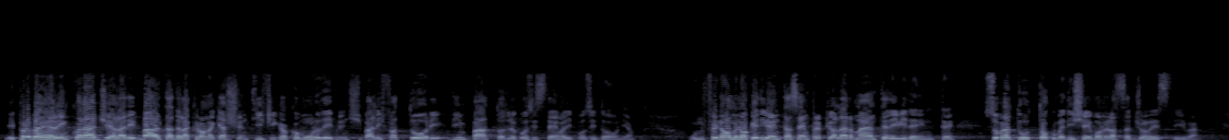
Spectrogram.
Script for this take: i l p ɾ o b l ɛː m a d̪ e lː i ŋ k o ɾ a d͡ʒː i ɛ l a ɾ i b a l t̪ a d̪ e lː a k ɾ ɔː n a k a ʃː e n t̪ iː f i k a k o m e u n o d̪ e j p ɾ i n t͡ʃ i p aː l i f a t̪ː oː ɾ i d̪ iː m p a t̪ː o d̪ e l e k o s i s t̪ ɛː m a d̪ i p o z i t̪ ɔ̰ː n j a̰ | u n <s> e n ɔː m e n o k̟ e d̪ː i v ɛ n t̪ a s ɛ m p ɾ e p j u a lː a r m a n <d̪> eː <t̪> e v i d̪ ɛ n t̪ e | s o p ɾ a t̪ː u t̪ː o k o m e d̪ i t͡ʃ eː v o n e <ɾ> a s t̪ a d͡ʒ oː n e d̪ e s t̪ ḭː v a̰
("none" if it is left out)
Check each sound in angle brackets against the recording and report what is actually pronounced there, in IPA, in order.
f, t̪, d̪, l

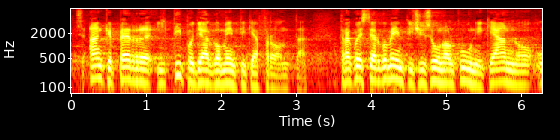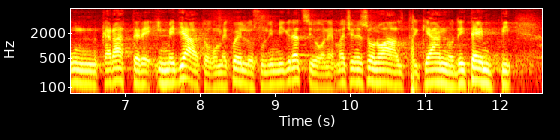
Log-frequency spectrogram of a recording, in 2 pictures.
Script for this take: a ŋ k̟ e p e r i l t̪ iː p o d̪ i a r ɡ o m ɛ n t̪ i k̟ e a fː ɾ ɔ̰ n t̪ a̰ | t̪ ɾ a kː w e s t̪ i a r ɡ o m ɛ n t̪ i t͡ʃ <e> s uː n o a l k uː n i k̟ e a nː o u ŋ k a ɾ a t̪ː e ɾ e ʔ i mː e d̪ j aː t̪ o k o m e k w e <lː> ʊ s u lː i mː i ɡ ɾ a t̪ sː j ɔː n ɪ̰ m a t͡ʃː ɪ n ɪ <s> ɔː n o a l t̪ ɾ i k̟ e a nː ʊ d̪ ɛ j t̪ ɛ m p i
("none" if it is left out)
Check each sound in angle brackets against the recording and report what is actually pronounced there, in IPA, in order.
i, lː, s

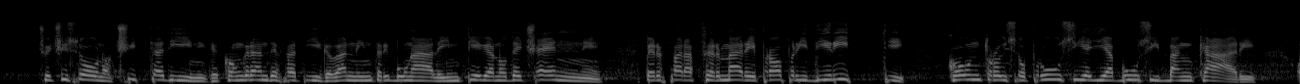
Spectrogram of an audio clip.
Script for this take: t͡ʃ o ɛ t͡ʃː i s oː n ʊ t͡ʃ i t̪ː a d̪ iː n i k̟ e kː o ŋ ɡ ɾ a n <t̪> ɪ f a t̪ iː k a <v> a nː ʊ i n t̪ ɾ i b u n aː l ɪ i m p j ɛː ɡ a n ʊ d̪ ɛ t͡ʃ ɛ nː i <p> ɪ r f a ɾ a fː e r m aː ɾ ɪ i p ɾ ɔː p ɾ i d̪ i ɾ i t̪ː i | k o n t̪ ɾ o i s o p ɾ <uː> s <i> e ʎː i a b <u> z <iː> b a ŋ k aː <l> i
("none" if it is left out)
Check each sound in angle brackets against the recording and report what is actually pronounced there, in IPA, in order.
d̪, v, p, uː, i, uː, i, ɾ

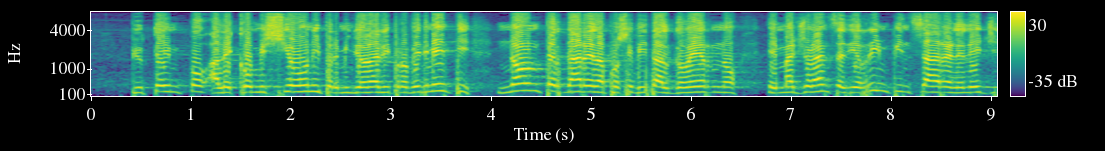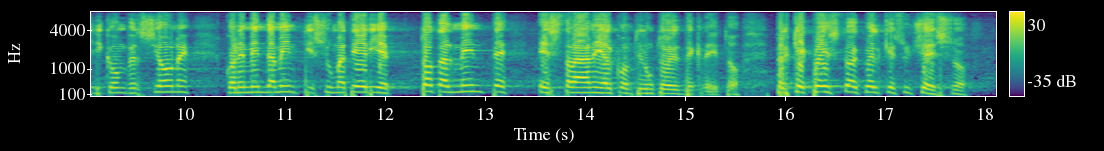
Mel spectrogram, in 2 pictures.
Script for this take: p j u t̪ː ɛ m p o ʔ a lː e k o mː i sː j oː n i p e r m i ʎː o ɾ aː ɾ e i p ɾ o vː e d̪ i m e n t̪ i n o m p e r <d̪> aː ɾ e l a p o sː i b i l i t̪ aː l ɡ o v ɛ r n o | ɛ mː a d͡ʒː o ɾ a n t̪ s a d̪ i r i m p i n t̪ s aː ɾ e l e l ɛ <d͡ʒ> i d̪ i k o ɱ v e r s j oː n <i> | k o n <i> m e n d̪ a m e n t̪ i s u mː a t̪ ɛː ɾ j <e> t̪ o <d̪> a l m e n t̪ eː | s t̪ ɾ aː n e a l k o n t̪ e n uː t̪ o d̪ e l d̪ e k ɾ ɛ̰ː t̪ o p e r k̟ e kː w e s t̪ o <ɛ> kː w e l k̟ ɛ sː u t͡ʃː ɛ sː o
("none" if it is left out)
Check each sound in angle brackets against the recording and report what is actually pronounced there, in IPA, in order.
d̪, d͡ʒː, e, e, e, t̪, ɛ

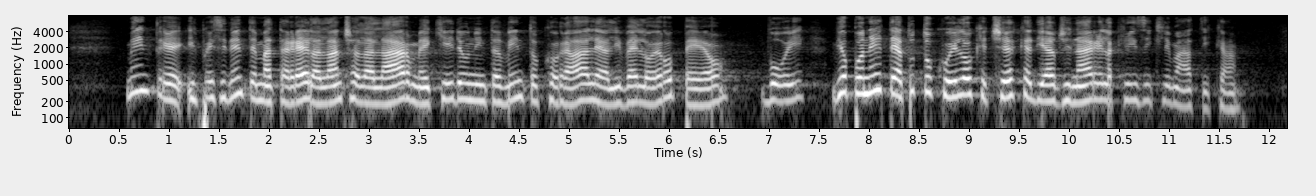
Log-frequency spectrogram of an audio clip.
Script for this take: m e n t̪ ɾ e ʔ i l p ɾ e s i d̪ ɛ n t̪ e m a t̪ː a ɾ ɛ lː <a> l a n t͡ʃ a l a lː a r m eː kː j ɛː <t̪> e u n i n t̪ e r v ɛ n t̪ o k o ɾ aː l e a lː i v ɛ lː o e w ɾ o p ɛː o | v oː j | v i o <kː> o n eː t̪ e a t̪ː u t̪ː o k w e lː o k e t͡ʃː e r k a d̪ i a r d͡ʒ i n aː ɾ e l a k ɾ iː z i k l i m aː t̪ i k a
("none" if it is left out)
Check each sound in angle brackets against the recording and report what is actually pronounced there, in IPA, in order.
a, d̪, pː

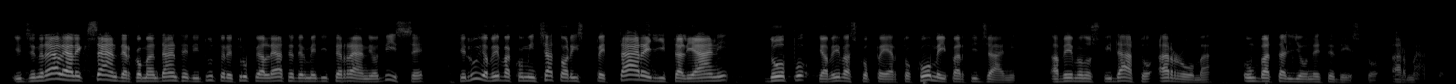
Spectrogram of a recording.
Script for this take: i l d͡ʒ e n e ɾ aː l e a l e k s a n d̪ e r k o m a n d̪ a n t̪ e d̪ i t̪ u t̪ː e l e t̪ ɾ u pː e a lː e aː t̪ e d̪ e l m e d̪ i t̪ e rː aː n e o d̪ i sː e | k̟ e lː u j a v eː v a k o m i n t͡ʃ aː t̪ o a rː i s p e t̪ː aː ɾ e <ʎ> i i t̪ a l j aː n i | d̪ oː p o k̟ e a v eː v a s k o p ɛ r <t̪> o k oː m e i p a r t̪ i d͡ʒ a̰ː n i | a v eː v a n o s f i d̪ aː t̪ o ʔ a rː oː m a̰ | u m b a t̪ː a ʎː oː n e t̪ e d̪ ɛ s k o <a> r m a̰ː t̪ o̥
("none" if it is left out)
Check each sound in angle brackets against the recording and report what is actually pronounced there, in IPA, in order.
ʎ, t̪, a

